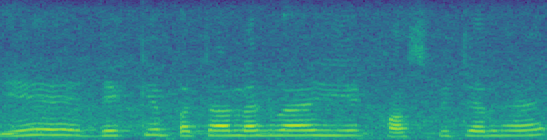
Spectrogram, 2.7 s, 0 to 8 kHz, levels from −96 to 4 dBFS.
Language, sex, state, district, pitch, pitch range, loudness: Hindi, female, Uttar Pradesh, Ghazipur, 280 Hz, 270-290 Hz, -16 LUFS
